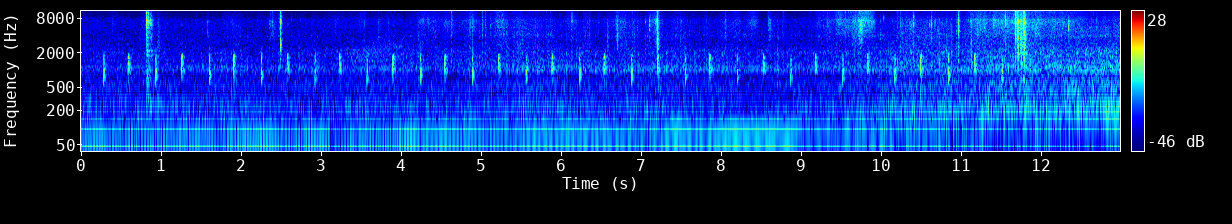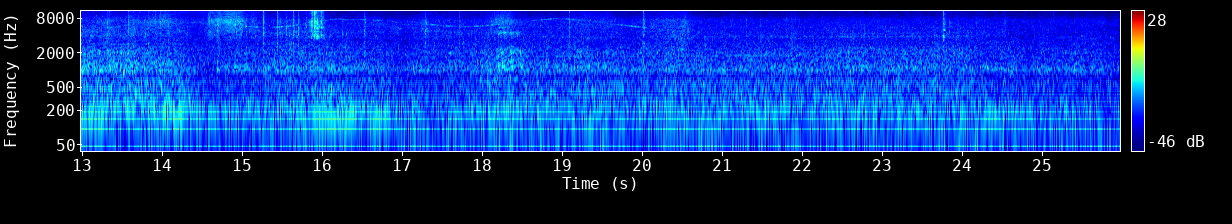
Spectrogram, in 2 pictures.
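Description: Scania truck's diesel engine running with a low, steady rumble, heard from inside the cab while driving. For the first nine seconds or so the turn-signal relay ticks in an even rhythm, a few ticks a second, then stops as the turn is completed.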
